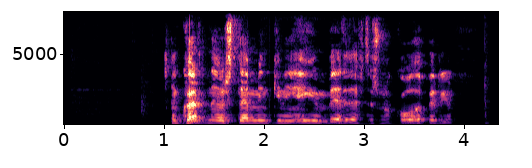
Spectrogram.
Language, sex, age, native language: Icelandic, male, 30-39, Icelandic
